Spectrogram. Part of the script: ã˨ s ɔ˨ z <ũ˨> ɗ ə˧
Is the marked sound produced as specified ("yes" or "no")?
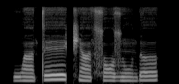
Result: yes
